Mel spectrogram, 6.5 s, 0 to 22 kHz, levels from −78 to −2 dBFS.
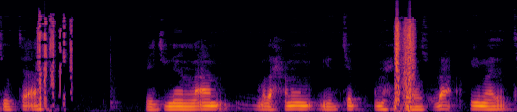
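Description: From the start, the speech carries two layers of coding damage. This is likely transcoding between lossy codecs. The sound fits a low-rate MP3 encode, around 32 kbit/s, that was later re-encoded as HE-AAC at a similar rate. The second codec spent its few bits on the first one's artefacts and added its own. The top end stays dull. Smeared, watery detail and swishy high-frequency texture sit together throughout.

Cable scratch noise appears at 0.46 s and lasts until 0.90 s. It sounds like dense, ragged rustling laid over the speech, about as loud as the speech itself. It returns from 4.94 s to 5.20 s, just after "xanuun niyad jab ama" and before "hoos u". This time it is slightly louder than the speech. The scratching is likely a worn cable or connector being moved, so its contact resistance jumps about quickly.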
